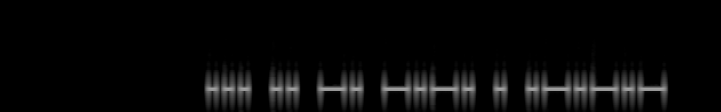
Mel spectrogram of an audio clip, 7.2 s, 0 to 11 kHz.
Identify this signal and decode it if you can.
Morse code, heard as a keyed tone, about 15 wpm, 700 Hz. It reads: SINCE.
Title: 4x Word-Spacing - Sentences from Top 400 Words - 15wpm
